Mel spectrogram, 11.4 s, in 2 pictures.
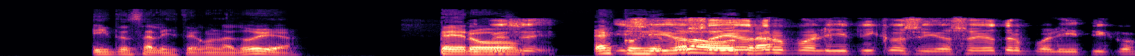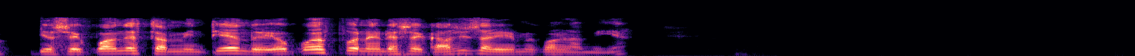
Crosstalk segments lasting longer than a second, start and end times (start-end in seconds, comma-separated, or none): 2.3-4.0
